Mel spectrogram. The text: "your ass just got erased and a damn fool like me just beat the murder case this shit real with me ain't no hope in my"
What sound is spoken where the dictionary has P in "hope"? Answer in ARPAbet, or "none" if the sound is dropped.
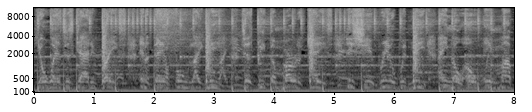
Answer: none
